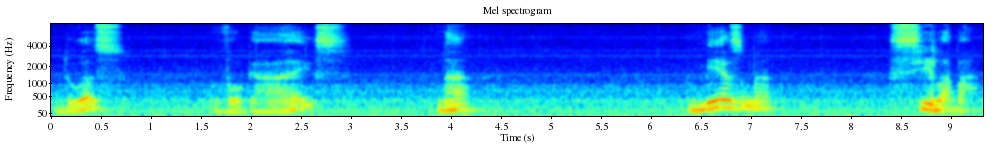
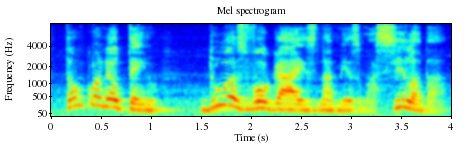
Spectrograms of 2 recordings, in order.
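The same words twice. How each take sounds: First: "duas vogais na mesma sílaba" with long pauses between each word, softer, ending in a whisper on "sílaba"; soft, spaced, emphatic "duas vogais na mesma sílaba"; slow word by word. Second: Said in the usual way. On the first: Shown as a demonstration. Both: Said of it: "O nome disso daqui".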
